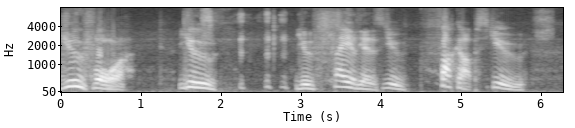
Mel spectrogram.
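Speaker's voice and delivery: furious villain rant, very slow and high-pitched. Voicing a villain who sees the four again after twenty years, angry villain. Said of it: "I've traded that in now. I'm not a necromancer. I'm a demonic sorcerer. / He is goes through a few things in his face".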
